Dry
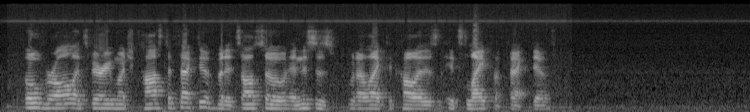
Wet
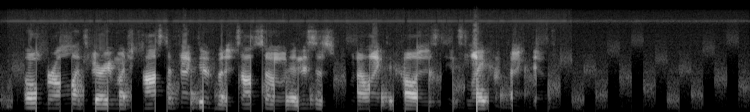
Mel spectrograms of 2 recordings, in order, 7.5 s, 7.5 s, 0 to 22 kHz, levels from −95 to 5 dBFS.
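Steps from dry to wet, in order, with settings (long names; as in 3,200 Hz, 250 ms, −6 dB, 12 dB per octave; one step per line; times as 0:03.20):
downsampling to 32,000 Hz
high-pass on a step sequencer 8.4 Hz 430–5,000 Hz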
